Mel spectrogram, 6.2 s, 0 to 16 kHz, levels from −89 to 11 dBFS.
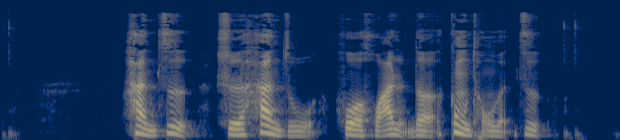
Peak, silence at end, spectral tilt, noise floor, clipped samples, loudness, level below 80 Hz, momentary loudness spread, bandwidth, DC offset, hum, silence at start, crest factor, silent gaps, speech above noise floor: -6 dBFS; 0.8 s; -5 dB/octave; -82 dBFS; under 0.1%; -26 LUFS; -60 dBFS; 14 LU; 11.5 kHz; under 0.1%; none; 1.25 s; 22 dB; none; 57 dB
